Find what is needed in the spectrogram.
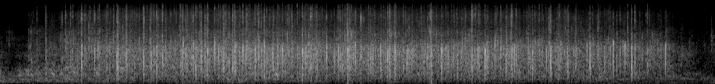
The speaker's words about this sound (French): On peut applaudir.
